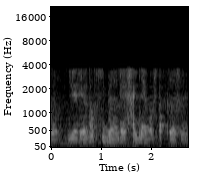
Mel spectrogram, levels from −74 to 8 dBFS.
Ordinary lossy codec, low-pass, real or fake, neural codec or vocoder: none; 3.6 kHz; fake; codec, 44.1 kHz, 3.4 kbps, Pupu-Codec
